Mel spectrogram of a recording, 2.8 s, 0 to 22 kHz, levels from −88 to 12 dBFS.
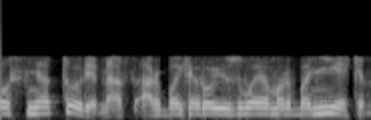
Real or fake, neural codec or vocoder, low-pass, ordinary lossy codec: real; none; 3.6 kHz; AAC, 24 kbps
